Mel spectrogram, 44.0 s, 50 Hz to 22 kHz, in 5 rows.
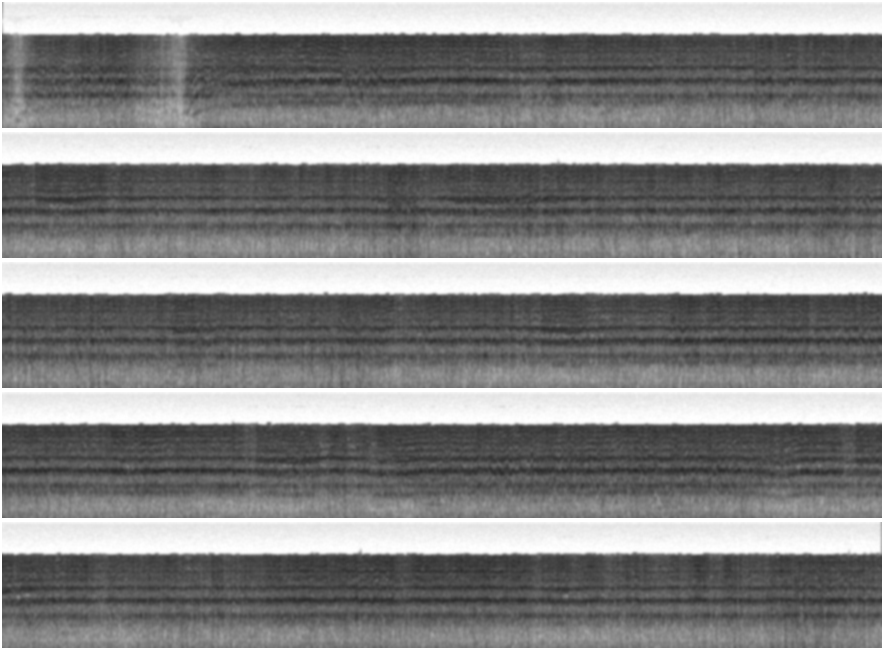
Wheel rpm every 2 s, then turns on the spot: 110, 190, 230, 230, 230, 230, 230, 230, 230, 230, 230, 230, 230, 230, 230, 200, 200, 210, 230, 240, 230, 230.
none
